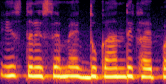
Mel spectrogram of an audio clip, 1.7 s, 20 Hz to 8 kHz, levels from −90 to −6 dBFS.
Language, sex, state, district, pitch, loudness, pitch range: Hindi, female, Jharkhand, Garhwa, 305 Hz, -11 LUFS, 295-315 Hz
